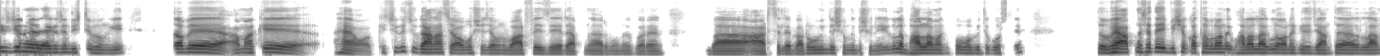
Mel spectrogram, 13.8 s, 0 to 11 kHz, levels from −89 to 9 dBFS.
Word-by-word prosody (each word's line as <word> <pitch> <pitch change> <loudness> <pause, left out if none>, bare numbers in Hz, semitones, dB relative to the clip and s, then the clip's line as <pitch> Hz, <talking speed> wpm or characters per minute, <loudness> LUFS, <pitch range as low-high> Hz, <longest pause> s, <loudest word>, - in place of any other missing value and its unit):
একজনের, 200 -1 +2
একজনের 165 0 -3
দৃষ্টিভঙ্গি। 145 -3 -7 0.5
তবে 165 +1 +4 0.4
আমাকে 160 +3 -2 0.7
হ্যাঁ, 130 -4 +1 0.3
কিছু, 165 +3 -17
কিছু 205 -2 -10
গান 150 0 +6
আছে - - -7
অবশ্যই, 140 0 -9
যেমন 130 -1 -4
ওয়ারফেজের, 125 0 -2
আপনার 115 -1 -8
মনে 120 0 -13
করেন, 115 -1 -6 0.5
বা 115 - 0 0.4
আর্টসেল 120 +1 -4
বা - - 0
রবীন্দ্রসঙ্গীত 135 -2 -6
শুনি। 120 0 -12
এগুলা 160 +2 -1
ভালো, 130 +3 +5
আমাকে 140 -2 -4
প্রভাবিত 135 -2 -5
করছে। 130 - -11 0.8
তো - - -5
ভাইয়া, 170 0 +10
আপনার 185 0 -6
সাথে 190 +1 +1
এই - - -5
বিষয়ে 175 -1 -6
কথা 165 +1 -1
বলা 165 0 +2
অনেক 160 -3 -4
ভালো 145 +2 +3
লাগলো। 150 +1 +2
অনেক 145 0 -6
কিছু 145 -1 -5
জানতে 130 +2 -3
পারলাম। 135 0 0
140 Hz, 180 wpm, -22 LUFS, 130-160 Hz, 0.8 s, ভাইয়া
